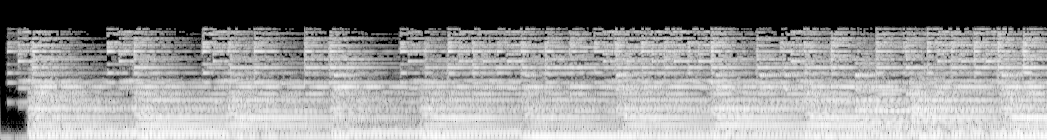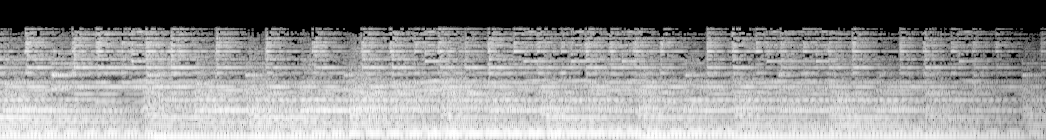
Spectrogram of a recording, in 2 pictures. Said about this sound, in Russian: Часто в храмы приезжают владыки, епископы, там, патриарх, и их встречают так называемым встречным звоном. Когда машина архиерея приближается к храму, и вплоть до входа его в храм, все это сопровождается колокольным звоном.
